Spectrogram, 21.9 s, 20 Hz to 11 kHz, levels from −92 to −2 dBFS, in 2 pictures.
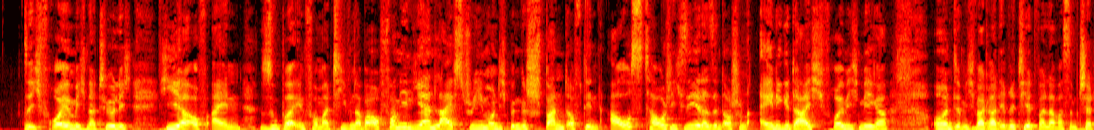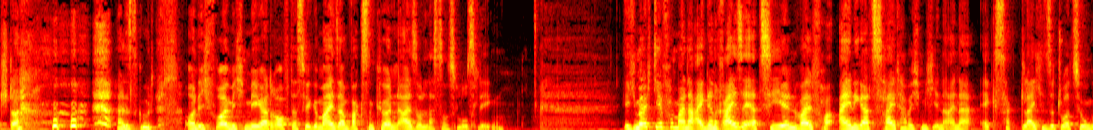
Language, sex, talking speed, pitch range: German, female, 220 wpm, 205-245 Hz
